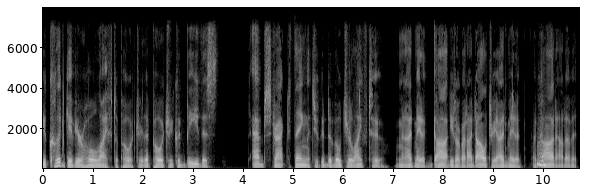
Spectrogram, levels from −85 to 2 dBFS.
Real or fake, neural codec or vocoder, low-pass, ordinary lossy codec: real; none; 7.2 kHz; AAC, 48 kbps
